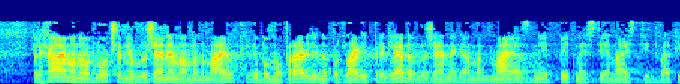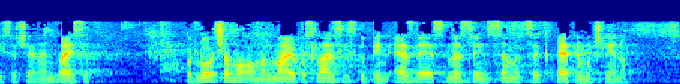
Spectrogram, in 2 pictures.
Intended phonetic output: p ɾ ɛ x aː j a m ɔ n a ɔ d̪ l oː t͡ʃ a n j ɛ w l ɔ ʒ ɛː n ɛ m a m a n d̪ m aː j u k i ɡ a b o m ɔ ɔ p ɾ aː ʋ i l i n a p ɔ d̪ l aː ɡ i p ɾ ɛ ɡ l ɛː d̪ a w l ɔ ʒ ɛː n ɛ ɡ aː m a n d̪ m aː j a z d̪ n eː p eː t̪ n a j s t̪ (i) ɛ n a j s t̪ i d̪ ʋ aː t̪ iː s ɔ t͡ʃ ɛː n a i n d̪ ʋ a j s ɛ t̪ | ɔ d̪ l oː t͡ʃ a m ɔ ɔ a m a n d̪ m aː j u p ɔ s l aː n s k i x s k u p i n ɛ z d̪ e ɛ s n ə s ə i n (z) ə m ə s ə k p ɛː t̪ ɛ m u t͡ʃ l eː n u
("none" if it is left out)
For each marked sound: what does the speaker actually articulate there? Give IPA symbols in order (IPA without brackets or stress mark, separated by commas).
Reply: i, s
